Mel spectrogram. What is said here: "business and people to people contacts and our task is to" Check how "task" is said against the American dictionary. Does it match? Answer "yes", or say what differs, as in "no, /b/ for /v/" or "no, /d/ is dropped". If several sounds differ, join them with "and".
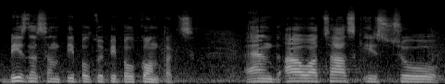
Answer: yes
